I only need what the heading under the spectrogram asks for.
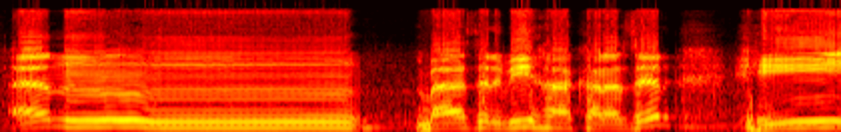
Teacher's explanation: মিম সাকিনের পরে বা আসিলে উক্ত মিম সাকিনকে ইকফার সহিত গুনাহ করিয়া পড়িতে হয় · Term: ইকফায়ে শাফি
